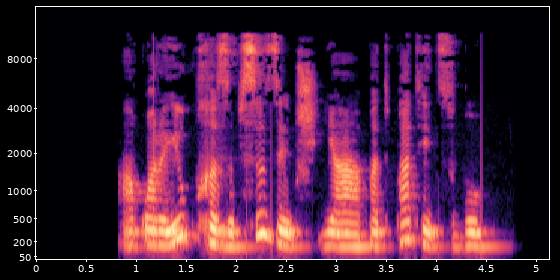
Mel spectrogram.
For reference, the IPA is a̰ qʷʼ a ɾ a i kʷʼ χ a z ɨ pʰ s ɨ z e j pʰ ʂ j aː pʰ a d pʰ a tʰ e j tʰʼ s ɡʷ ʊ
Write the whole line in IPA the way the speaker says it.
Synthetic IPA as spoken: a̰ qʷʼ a ɾ a i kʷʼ χ a z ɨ pʰ s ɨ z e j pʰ ʂ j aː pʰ a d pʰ a tʰ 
